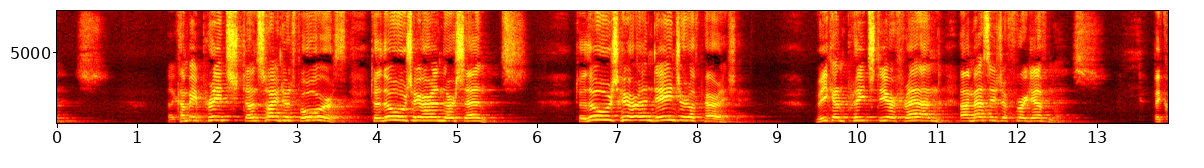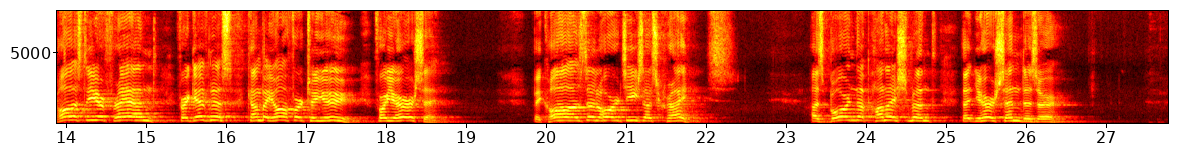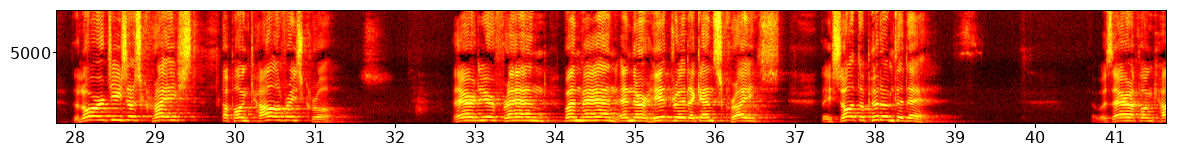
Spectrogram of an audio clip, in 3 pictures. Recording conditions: large echoing room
